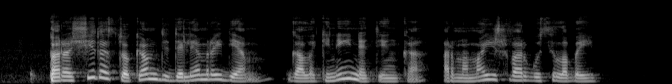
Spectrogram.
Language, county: Lithuanian, Vilnius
